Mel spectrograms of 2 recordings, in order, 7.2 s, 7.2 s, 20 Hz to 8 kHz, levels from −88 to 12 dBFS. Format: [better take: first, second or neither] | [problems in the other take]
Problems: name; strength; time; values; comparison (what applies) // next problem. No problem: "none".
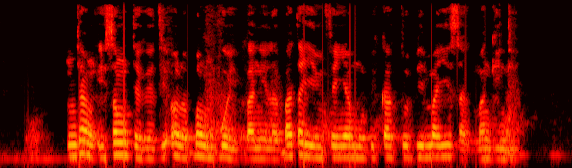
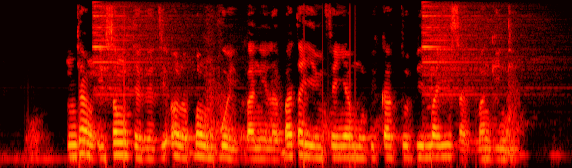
first | background sound (Hi-hat); 15 dB below the speech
